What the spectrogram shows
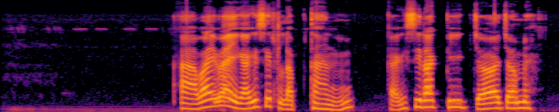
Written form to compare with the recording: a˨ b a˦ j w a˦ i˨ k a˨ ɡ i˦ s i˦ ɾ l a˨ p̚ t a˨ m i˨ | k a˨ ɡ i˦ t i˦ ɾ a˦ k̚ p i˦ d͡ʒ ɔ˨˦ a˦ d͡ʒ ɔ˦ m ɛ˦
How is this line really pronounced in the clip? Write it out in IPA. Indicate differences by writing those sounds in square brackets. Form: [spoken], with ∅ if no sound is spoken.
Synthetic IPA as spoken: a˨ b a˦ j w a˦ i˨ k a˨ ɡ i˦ s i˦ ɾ l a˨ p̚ t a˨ [n] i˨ | k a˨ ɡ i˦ [s] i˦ ɾ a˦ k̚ p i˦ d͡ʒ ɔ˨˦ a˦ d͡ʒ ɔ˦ m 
